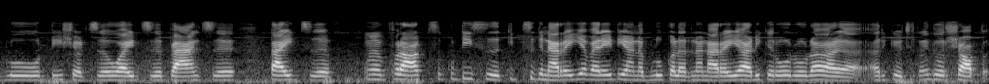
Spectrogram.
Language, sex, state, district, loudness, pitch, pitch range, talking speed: Tamil, male, Tamil Nadu, Chennai, -17 LUFS, 205 Hz, 195-220 Hz, 145 wpm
